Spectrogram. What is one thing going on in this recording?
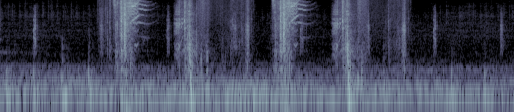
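Footsteps thud slowly across a wooden floor.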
